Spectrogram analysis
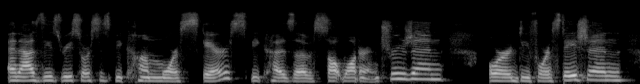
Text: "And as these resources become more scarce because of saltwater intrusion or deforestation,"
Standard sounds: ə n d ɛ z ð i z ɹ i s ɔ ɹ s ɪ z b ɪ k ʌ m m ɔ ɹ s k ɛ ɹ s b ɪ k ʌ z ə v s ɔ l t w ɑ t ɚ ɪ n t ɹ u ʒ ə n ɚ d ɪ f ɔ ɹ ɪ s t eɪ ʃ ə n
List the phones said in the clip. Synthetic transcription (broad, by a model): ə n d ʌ z ð i z ɹ i s ɔ ɹ s ɪ z b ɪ k ʌ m m ɔ ɹ s k ɛ ɹ s b ɪ k ʌ z ə v s ɔ l t w ɑ t ɚ ɪ n t ɹ u ʒ ə n ɚ d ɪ f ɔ ɹ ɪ s t eɪ ʃ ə n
